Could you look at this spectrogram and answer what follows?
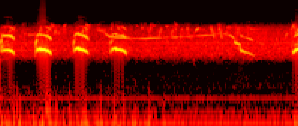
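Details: Short-toed snake eagle giving plaintive, downward-curving whistles repeated roughly twice per second. A thin, level whistle and softer notes follow, then one more loud note at the end.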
